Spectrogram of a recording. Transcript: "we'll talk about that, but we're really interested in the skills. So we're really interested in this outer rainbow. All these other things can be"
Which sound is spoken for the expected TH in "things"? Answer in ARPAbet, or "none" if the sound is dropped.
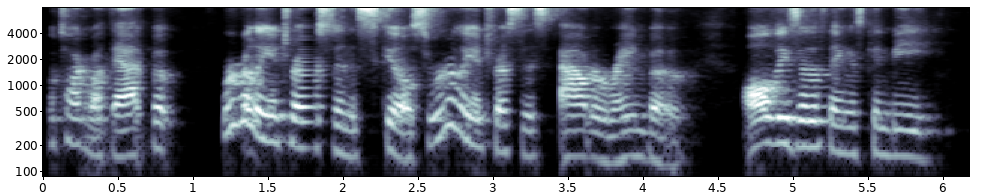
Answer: TH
